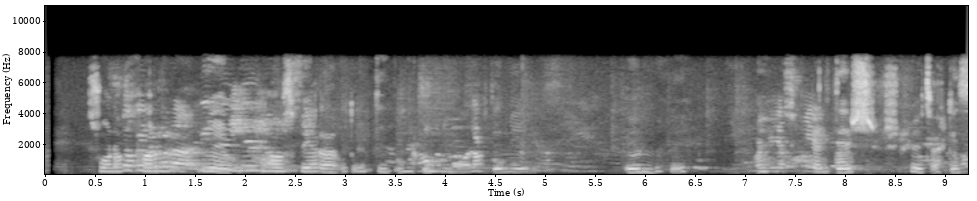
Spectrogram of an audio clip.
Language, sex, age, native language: Icelandic, male, 18-19, Icelandic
